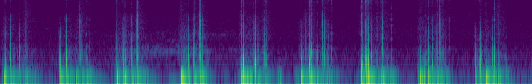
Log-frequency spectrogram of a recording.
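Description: Long nails tap and scratch a pink heart-shaped konjac face sponge held up close. Nine short bursts of quick, soft, muffled taps come at a steady pace, each a dull, low thud with brief scratchy clicks and almost no ring. A faint low hum runs underneath throughout.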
